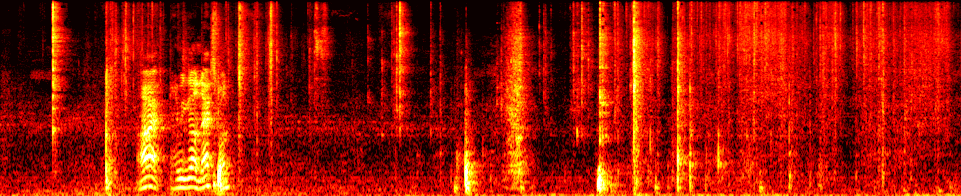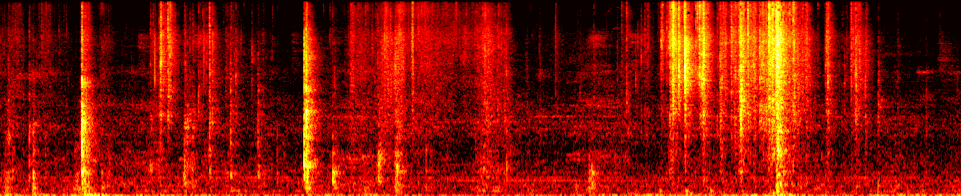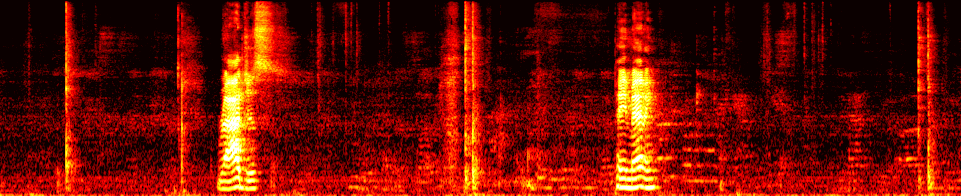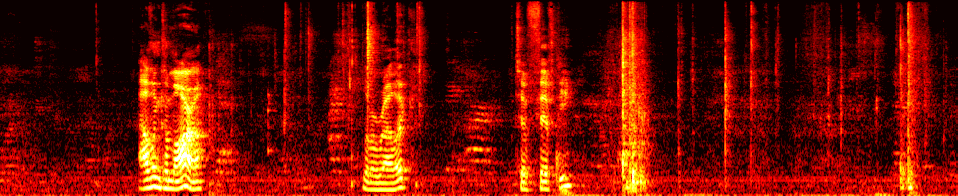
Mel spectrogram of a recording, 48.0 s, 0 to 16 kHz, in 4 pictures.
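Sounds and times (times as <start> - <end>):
plastic wrap crinkling: 1.4 - 4.2, 6.6 - 12.9, 13.7 - 15.4, 16.3 - 23.0.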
